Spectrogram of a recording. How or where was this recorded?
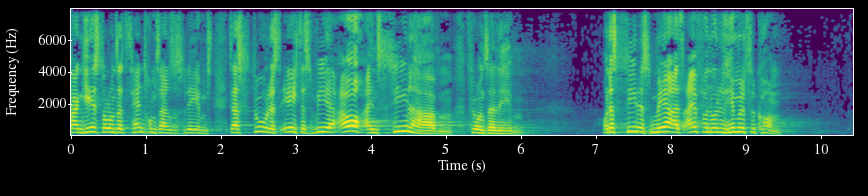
large echoing room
